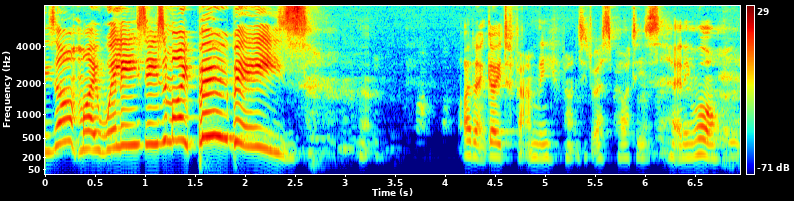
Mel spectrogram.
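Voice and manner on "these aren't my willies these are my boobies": piercing, shrill, loud screeched outburst. Telling of a fancy dress party when the music stopped, re-enacting their screech. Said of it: "that's when I screeched".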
